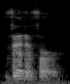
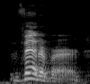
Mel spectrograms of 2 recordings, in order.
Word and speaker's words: vetiver: Let me see how it's pronounced. Vetiver. Vetiver.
